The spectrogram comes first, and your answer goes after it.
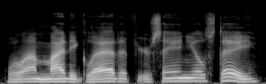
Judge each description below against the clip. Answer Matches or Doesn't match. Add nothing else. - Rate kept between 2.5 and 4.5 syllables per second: Matches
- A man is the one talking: Matches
